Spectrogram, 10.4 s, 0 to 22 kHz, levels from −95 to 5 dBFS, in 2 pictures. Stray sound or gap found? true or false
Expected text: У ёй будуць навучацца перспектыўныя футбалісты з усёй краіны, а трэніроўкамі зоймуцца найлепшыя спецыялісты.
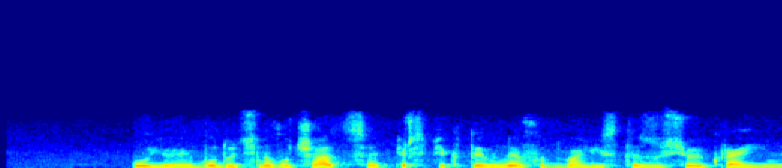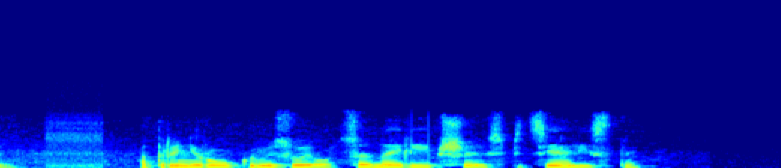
false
